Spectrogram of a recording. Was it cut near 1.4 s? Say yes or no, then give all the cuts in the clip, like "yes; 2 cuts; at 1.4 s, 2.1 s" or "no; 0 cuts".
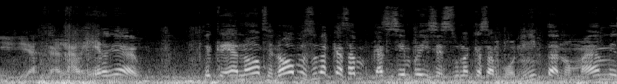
no; 2 cuts; at 2.6 s, 4.9 s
